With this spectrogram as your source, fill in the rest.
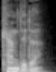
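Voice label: "candida", British English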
